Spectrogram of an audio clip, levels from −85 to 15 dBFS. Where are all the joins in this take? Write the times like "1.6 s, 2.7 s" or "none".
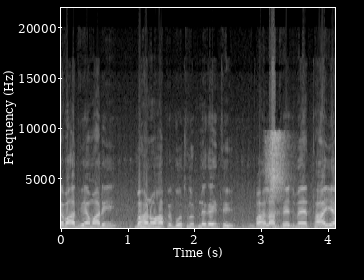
2.9 s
